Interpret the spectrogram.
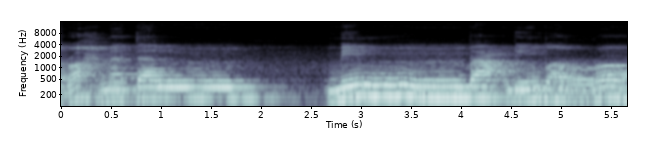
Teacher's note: Nama hukum dia idgham ma'al ghunnah, masuk beserta dengan dengung. Rahmatan dia tak bunyi dah tan tadi, dia terus masuk dengan dengung huruf mim.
